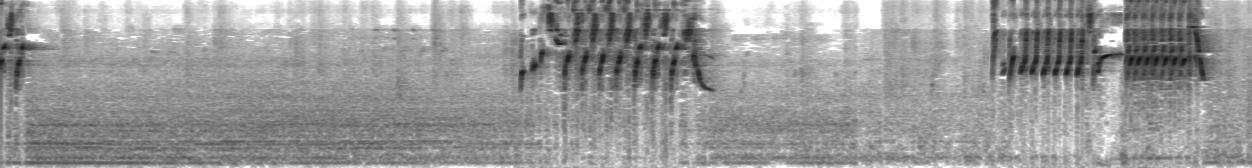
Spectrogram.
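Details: Wild European goldfinch song: a short opening note, then two fast twittering phrases of high tinkling and buzzy notes, each lasting about two seconds, with long pauses between and a low background hum.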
